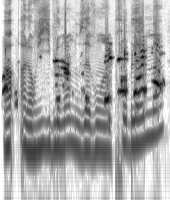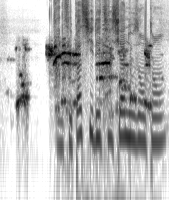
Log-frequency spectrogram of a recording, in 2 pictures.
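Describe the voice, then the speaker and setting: A woman's voice: mid-range voice, huge pitch swings, normal speed, heavy background noise. A woman hosting a live school web radio show, patient and hesitant, with many fillers.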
